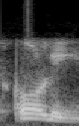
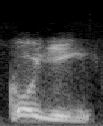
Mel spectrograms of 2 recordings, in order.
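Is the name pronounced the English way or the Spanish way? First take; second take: English; Spanish. First: The name is said with English sounds. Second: The name is read with Spanish letter sounds. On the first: "realmente la pronunciación sería Collins en inglés" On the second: "como se escribe"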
